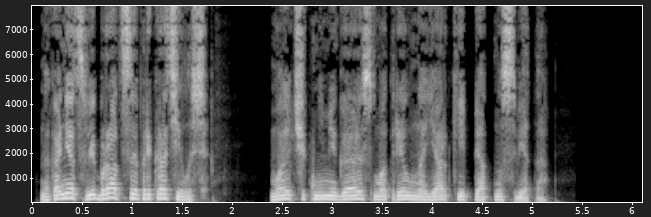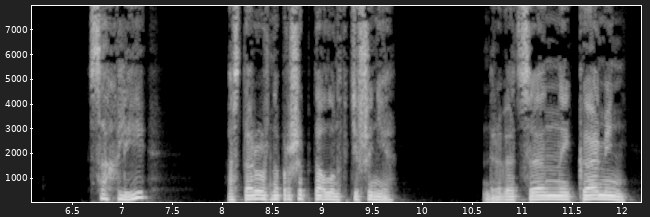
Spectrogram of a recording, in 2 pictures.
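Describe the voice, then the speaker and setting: An audiobook narrator reading a children's fantasy story in a calm, even manner. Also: mid-range voice, no room sound, clean studio sound.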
